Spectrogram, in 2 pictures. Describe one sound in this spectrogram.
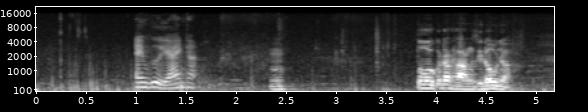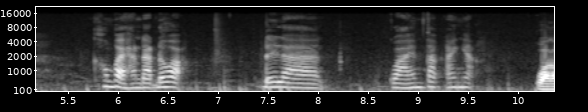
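A young woman speaks warmly and nearby.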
